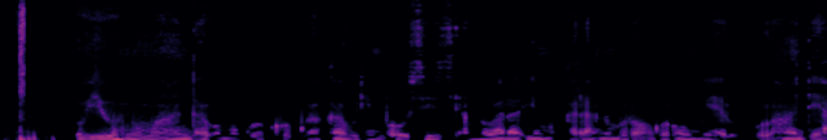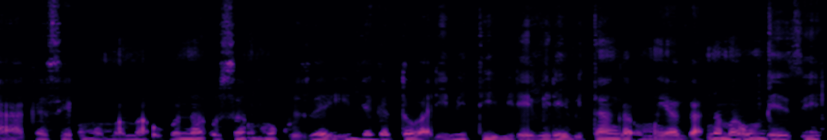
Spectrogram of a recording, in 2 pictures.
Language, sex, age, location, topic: Kinyarwanda, female, 18-24, Kigali, government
